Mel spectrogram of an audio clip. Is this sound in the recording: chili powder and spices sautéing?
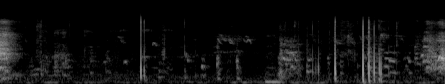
no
